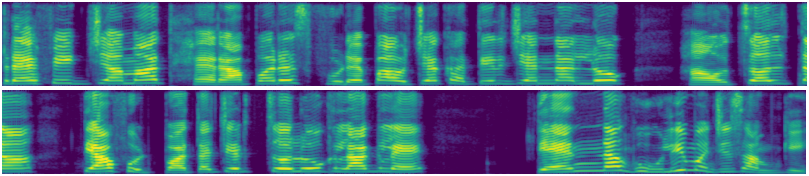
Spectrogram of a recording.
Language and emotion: Goan Konkani, angry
